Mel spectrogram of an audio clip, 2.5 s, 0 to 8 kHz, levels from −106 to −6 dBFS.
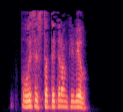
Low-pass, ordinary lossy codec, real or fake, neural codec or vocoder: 7.2 kHz; MP3, 24 kbps; fake; codec, 16 kHz in and 24 kHz out, 0.4 kbps, LongCat-Audio-Codec, fine tuned four codebook decoder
